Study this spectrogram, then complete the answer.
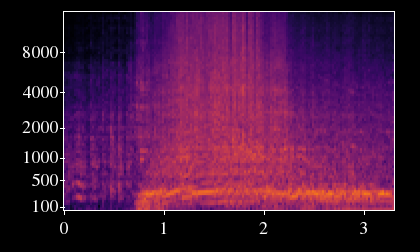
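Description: An Audi R8's 420-horsepower V8 engine roars to life and revs loudly up close, a deep sustained growl with no talking.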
